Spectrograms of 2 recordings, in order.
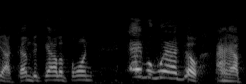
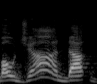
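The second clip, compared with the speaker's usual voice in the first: usual speaking voice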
